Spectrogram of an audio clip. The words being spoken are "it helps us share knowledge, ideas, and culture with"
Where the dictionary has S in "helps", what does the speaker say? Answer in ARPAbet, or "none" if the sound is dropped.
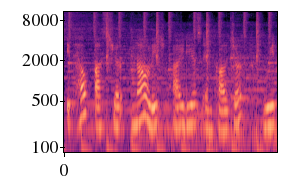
none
